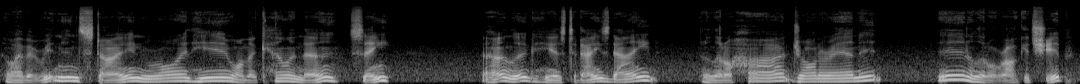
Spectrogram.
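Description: A man's voice: medium pitch, very animated, measured pace, darkish tone, slight background noise. A man with an Australian accent playing a tender, playful husband and dad in an intimate ASMR role play, affectionate and coaxing. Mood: playful, teasing.

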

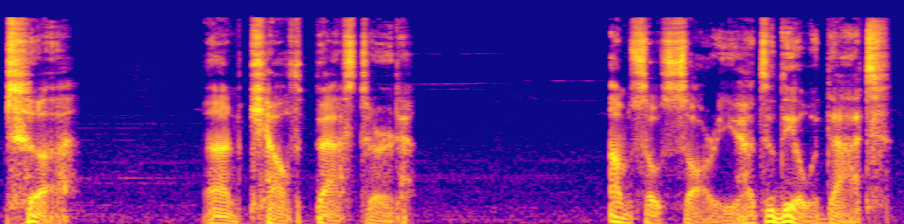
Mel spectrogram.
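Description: Man playing very deep, gravelly suave mafia heir. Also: a bit bright, exaggerated voice. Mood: gentle, flirtatious. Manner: smooth-talking, courtly, flirtatious. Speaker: voice actor. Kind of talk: ASMR roleplay, intimate one-sided dialogue.

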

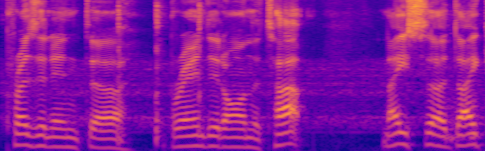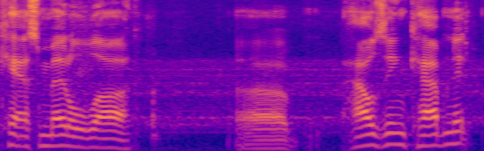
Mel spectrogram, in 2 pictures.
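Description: A man walking through a radio unboxing, talking unhurriedly with frequent filler pauses, recorded indoors at a table on the camera's mic. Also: on the high side, gravelly, a little hiss or hum. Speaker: radio reviewer. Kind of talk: unboxing walkthrough.

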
